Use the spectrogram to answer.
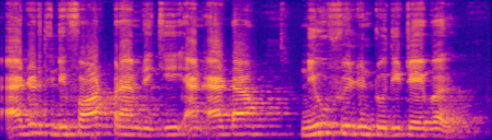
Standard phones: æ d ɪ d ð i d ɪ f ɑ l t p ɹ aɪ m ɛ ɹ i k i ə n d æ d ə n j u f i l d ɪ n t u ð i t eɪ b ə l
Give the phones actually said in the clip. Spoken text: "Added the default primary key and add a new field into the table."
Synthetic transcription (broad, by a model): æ d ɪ d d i d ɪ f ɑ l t p ɹ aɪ m ɹ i k i ə n d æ d ə n j u f i l d ɪ n t u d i t eɪ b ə l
